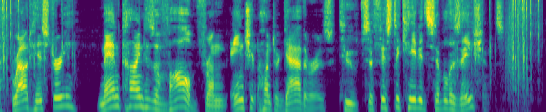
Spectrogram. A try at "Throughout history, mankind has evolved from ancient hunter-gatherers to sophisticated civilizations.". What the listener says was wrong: You put a little bit too much flavor on evolve. You announced the shit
